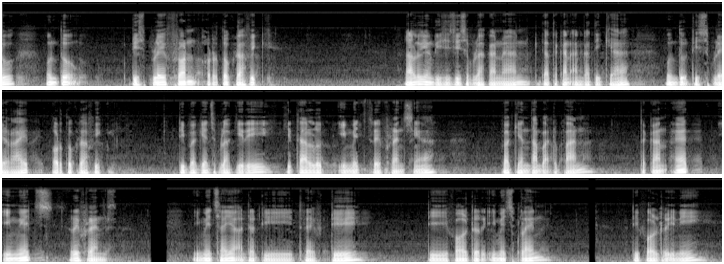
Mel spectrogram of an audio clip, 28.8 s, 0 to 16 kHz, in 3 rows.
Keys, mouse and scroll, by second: 3.8 click, 4.8 KP_3, 15.5-18.5 drag.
